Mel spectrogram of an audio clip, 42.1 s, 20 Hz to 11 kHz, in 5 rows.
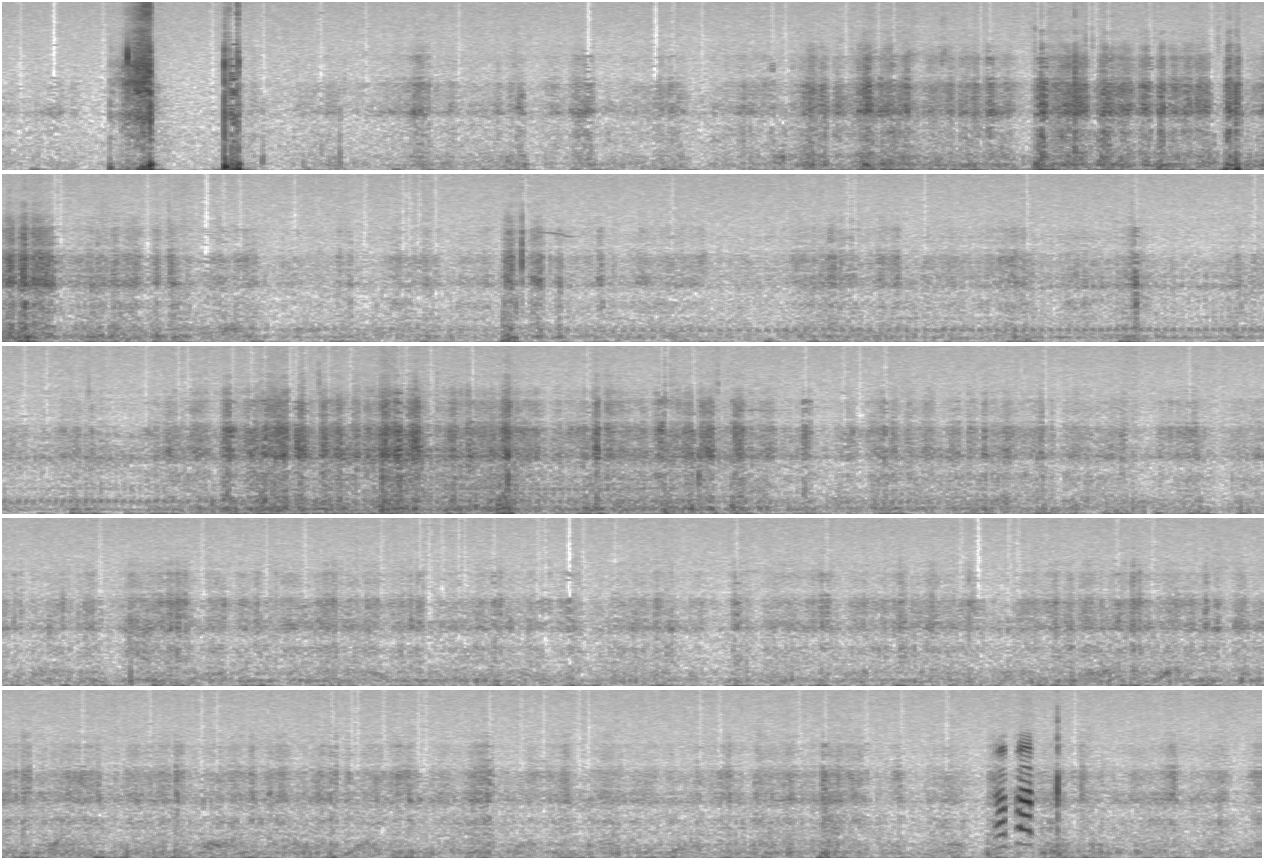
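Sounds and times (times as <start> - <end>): quad bike engine running: 0.8 - 42.0.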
